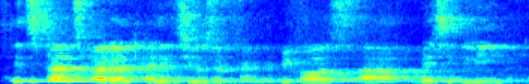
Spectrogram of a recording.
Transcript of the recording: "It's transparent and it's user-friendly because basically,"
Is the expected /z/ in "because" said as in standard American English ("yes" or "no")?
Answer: yes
